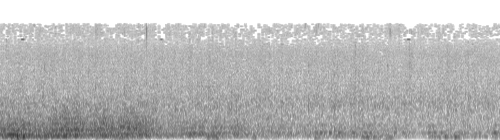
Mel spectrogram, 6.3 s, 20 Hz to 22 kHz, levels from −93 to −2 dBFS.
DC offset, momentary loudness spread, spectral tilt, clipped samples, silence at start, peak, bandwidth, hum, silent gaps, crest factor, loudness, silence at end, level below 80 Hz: under 0.1%; 10 LU; -5 dB/octave; under 0.1%; 0 s; -16 dBFS; 11.5 kHz; none; none; 20 dB; -38 LUFS; 0 s; -68 dBFS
